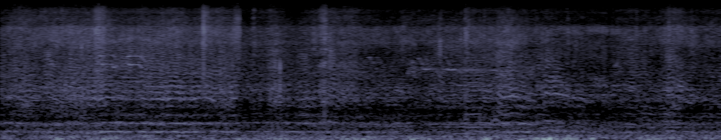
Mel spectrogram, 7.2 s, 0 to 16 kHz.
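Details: Honey bees swarming the entrance of a backyard yellow hive, strongest of a first set begun in spring 2023: low even hum of wingbeats, one bee droning close and loud near the end, faint distant bird chirps.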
